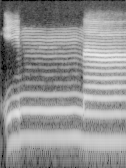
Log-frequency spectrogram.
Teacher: Jadi madanya nggak ke hidung, tapi ketika neken in sedikit aja masuk ke hidung.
